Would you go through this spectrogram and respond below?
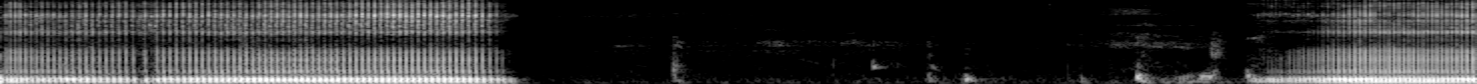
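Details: Springer spaniel sleeping on a sofa after a long walk gives deep, harsh, drawn-out snores, one fading after two seconds, then near silence with faint snuffles and clicks before the next rumbling snore begins.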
